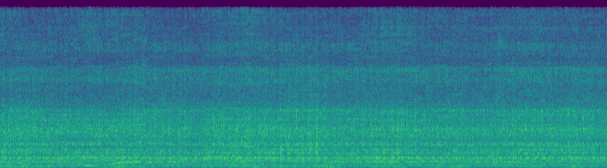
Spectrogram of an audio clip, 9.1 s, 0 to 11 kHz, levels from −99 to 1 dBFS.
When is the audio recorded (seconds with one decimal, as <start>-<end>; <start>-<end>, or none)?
0.0-9.1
